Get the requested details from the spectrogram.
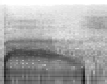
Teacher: your jaw raises uh with your tongue because the tongue has to go to the roof of the mouth to produce a fricative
